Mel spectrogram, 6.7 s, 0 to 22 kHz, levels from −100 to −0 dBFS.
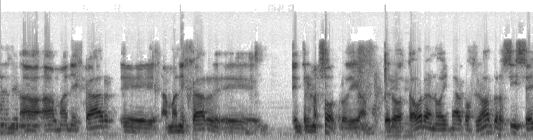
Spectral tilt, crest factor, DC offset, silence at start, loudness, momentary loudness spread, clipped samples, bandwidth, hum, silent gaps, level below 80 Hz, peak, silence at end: -4 dB/octave; 14 dB; under 0.1%; 0 s; -20 LUFS; 6 LU; under 0.1%; 11.5 kHz; none; none; -58 dBFS; -6 dBFS; 0 s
